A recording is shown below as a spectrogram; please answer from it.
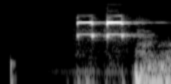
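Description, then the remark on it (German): A short electronic alarm-clock alert from a navigation app, set off on approaching the destination, Ulm Minster: a few quick, bright pulsing beeps, then a low rumbling noise as the tone fades. “Aktiviert sich der Wecker und gibt mir die Nachricht, du bist gleich da.”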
